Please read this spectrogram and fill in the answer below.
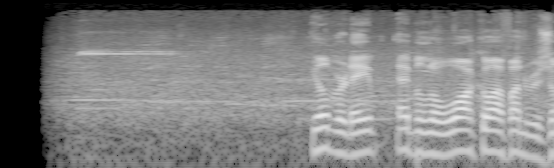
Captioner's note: whistle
